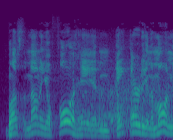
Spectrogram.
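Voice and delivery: ordinary talk, nothing marked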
